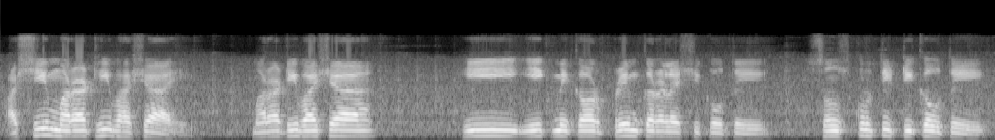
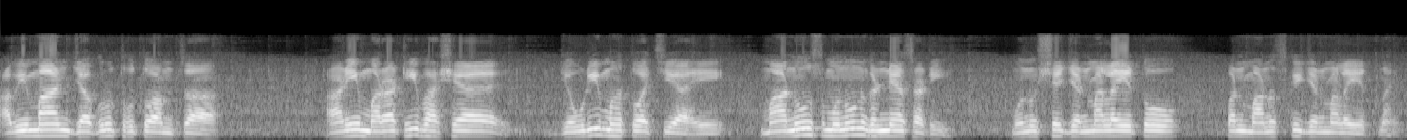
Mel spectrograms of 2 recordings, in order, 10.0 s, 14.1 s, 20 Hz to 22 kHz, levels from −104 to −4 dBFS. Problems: none marked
